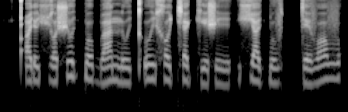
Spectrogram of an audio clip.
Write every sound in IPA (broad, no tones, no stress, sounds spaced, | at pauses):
qʼ ɛ ɾʲ ɔ ç ɔ ʃ ʊ i̯ k͡p o b a n u i̯ kʼ u i̯ x ɔ c ɛ kʲ e ʃ i | ç a i̯ k͡p u v tː e v ɔ v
